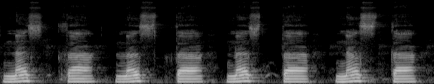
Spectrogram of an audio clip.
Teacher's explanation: Desis angin huruf sin mesti halus, tidak tebal.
